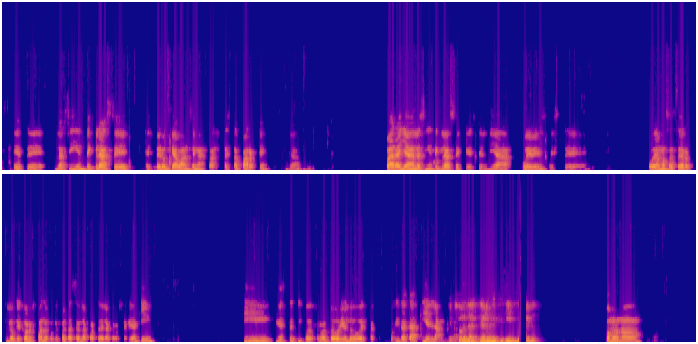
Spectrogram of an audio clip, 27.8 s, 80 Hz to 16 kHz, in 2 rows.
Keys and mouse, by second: 0.4 KP_3, 3.1 shift+middle click, 6.4 middle click, 7.6 middle click, 8.7 shift+middle click, 10.2 shift+middle click, 22.0 shift+middle click, 23.0 shift+middle click.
